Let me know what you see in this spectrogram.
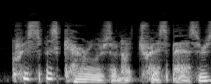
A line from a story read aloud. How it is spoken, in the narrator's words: Nora insisted, practically whispering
